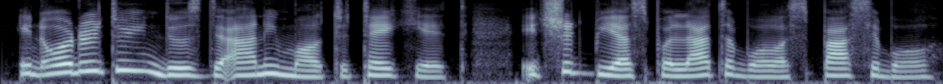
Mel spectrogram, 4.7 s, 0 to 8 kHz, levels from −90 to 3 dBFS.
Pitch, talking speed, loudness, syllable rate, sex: 220 Hz, 205 wpm, -19 LUFS, 6.1 syllables/s, female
